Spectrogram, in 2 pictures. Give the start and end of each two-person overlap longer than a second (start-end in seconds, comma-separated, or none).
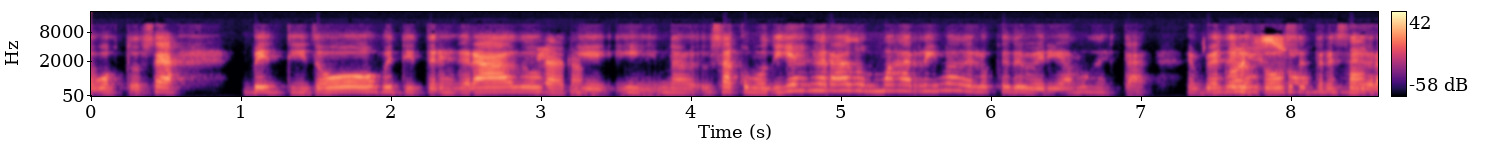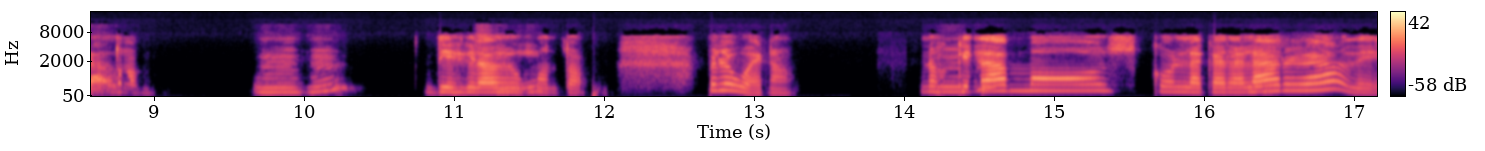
7.6-8.8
